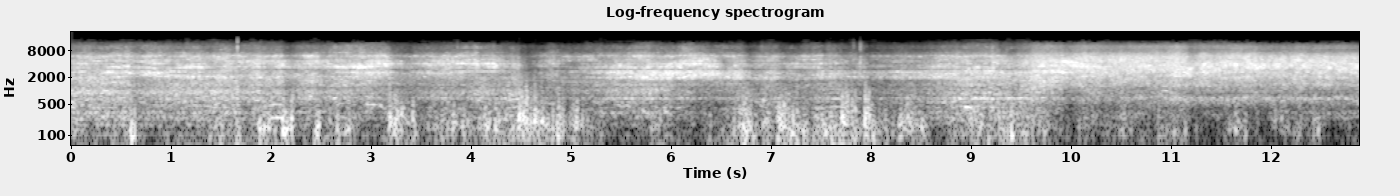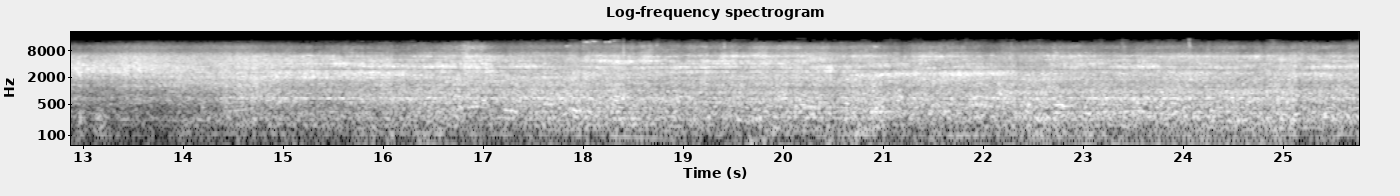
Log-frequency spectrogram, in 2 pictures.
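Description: Steam locomotive 60163 Tornado, a three-cylinder LNER Peppercorn A1 Pacific, hissing loudly as steam blows from its open cylinder drain cocks while it moves slowly. Low irregular rumbling runs under the hiss for the first several seconds, then the hiss carries on steady.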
